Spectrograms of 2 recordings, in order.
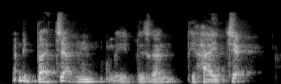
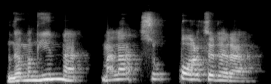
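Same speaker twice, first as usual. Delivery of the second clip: excited; 8 semitones higher, 4 dB louder than usual. Real, not acted. Preacher exclaims about successful people.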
